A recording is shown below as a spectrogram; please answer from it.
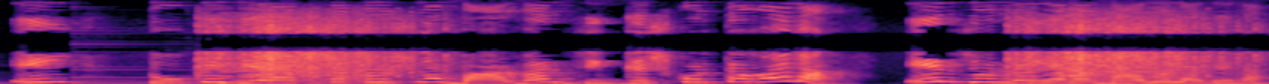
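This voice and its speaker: A woman voicing a sensible elder sister-in-law in a cartoon story, gently scolding and reassuring. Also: very high voice, sing-song, moderate pace. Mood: chiding, reassuring. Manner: chiding, reassuring. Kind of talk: Bengali animated moral story dialogue. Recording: music behind the voice.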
